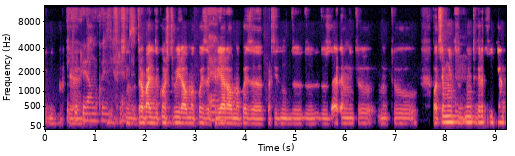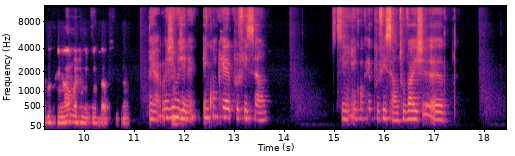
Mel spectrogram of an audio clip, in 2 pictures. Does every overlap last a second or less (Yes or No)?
Yes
